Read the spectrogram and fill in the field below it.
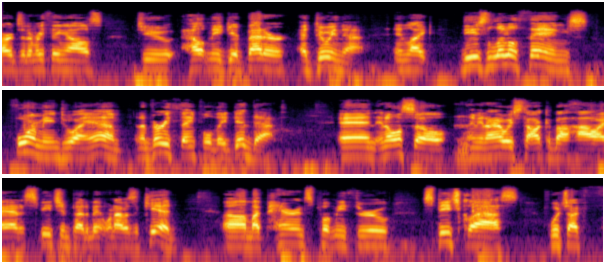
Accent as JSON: {"language": "English", "country": "United States", "tie": "born or raised there", "also_born_or_lived": "Dubuque, Iowa", "said": "I was gonna have to stay in Dubuque, Iowa, an hour away from my hometown for a while"}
